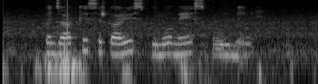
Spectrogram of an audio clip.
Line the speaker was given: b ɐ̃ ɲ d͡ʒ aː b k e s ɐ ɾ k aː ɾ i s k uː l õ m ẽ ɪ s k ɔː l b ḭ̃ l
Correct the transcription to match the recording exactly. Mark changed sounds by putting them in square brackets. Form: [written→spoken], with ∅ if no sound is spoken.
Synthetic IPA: [b→p] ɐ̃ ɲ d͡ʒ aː b k e s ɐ ɾ k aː ɾ i s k uː l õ m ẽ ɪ s k [ɔː→uː] l [b→m] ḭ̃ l

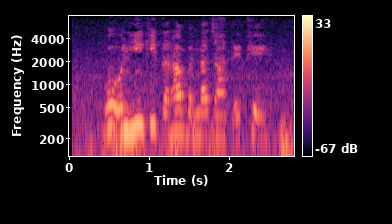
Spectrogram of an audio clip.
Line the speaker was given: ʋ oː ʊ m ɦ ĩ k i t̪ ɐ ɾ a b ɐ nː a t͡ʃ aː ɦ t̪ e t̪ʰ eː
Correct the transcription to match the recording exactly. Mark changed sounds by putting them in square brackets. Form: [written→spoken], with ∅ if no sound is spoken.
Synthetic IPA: ʋ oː ʊ [m→n] ɦ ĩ k i t̪ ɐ ɾ a b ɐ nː a t͡ʃ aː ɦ t̪ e t̪ʰ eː

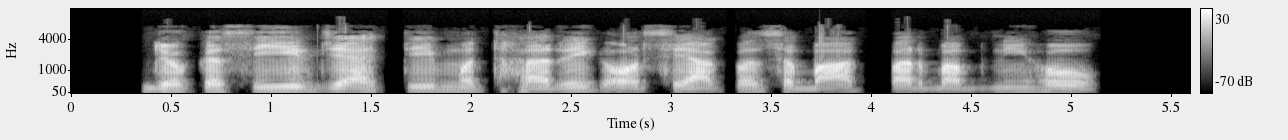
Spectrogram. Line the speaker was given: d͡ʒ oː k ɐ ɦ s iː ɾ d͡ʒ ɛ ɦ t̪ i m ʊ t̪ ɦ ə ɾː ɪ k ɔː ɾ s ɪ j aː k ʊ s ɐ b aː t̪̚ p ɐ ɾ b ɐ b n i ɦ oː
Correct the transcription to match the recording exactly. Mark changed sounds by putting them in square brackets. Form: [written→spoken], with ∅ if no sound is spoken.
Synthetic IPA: d͡ʒ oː k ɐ [ɦ→∅] s iː ɾ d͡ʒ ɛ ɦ t̪ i m ʊ t̪ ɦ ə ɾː ɪ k ɔː ɾ s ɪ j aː k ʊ s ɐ b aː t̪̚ p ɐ ɾ b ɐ b n i ɦ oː

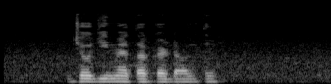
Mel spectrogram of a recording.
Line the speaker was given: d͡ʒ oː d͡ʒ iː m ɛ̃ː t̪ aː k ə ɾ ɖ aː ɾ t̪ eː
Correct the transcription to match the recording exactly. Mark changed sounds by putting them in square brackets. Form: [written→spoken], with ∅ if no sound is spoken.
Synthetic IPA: d͡ʒ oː d͡ʒ iː m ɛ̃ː t̪ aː k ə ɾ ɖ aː [ɾ→l] t̪ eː

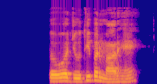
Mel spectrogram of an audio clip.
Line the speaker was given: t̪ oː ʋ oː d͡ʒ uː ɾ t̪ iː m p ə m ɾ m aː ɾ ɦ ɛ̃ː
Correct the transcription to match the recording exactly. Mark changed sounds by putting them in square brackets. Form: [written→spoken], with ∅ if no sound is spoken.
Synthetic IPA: t̪ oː ʋ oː d͡ʒ uː [ɾ→∅] t̪ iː [m→∅] p ə [m→∅] ɾ m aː ɾ ɦ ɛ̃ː

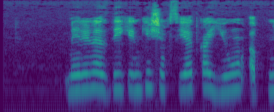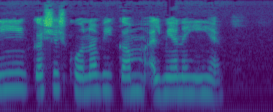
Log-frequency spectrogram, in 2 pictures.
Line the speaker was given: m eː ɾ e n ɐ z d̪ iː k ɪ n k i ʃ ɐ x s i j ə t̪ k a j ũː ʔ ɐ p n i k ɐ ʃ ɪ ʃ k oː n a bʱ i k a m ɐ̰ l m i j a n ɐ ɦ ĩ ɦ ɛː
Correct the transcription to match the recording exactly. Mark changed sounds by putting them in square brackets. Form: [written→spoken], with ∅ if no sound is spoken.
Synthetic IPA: m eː ɾ e n ɐ z d̪ iː k ɪ n k i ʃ ɐ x s i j ə t̪ k a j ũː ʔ ɐ p n i k ɐ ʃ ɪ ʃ [k→kʰ] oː n a bʱ i k [a→ɐ] m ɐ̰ l m i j a n ɐ ɦ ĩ ɦ ɛː

